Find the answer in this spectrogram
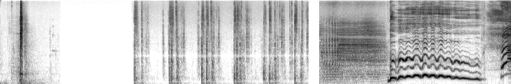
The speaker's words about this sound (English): Quick, close the door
